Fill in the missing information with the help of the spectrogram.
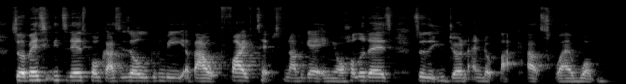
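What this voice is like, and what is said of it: Hoarse, cold-affected voice. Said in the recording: “my voice is a little bit dodgy today. I'm full of cold and, well, I'm losing my voice ... apologies if I do sound like a teenage boy or if at any point my voice breaks”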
